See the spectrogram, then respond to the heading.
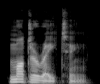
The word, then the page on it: moderating: British English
